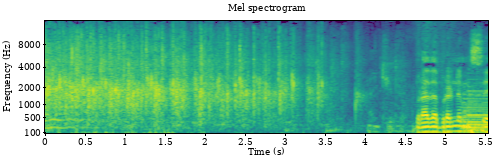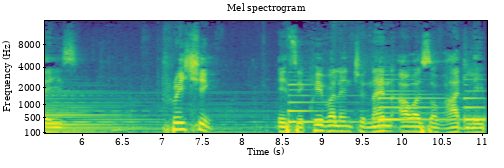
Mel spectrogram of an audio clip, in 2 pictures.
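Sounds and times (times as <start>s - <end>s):
church audience applauding a preacher: 0.0s - 4.4s
speech: 4.7s - 6.1s, 7.2s - 7.8s, 8.5s - 11.0s.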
